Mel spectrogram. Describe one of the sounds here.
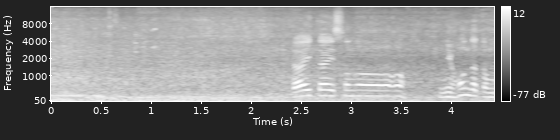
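Motorcycle engines buzz as motorcycles ride past.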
